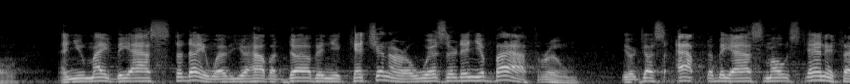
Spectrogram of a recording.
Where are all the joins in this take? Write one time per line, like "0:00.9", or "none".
none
